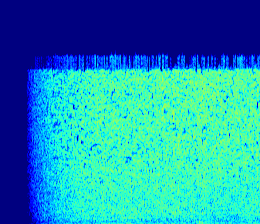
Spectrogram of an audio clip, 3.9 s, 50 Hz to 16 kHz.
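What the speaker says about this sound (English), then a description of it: "Rain doesn't bother you, it seems." Steady rain falls in Witcher 3, a dense, even hiss of downpour that starts abruptly after a moment of silence and holds constant throughout.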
